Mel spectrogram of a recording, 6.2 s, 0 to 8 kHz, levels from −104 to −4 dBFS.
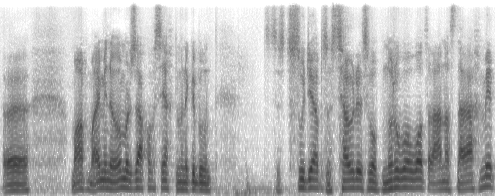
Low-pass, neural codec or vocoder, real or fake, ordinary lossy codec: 7.2 kHz; codec, 16 kHz, 0.5 kbps, X-Codec, WavLM features, trained on Multilingual LibriSpeech; fake; Opus, 64 kbps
